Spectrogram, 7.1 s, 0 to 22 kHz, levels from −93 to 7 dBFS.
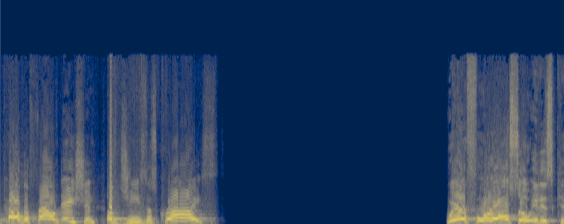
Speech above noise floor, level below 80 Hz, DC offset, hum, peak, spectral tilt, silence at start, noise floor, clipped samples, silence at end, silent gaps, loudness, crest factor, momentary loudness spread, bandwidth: over 76 dB; -66 dBFS; under 0.1%; none; -2 dBFS; -4 dB/octave; 0 s; under -90 dBFS; under 0.1%; 0 s; 2.85-5.57 s; -14 LUFS; 14 dB; 6 LU; 17 kHz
